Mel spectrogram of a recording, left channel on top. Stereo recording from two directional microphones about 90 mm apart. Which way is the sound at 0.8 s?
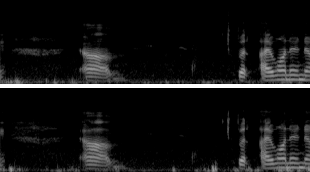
25° right (ahead or behind).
